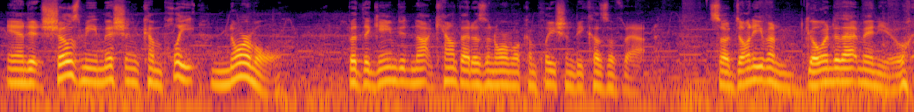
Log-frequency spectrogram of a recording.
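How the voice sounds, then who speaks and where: A man talking casually to his viewers as a game livestreamer, chatty and informal. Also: a little high. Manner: chatty, addresses viewers as guys and y'all. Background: game music.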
